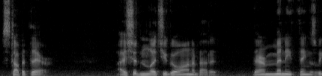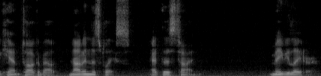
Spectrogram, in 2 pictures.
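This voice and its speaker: A man voicing a steady, fatherly older military commander in a science fiction story reading. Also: on the low side, normal speed, close to an everyday voice. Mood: measured, concerned.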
